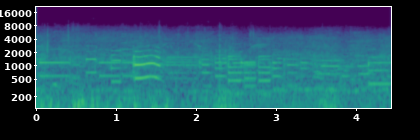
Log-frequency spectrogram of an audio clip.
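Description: A street musician's guitar playing a melody of held single notes, some bent up and down in pitch, with a low rumble underneath.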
